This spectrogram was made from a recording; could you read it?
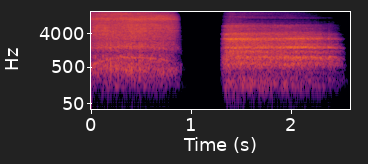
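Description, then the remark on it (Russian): A deep breath in followed by a long breath out, two airy whooshes separated by a short pause, with no talking. “Дышите глубоко!”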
